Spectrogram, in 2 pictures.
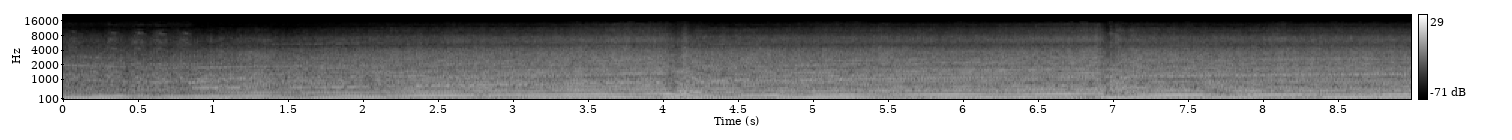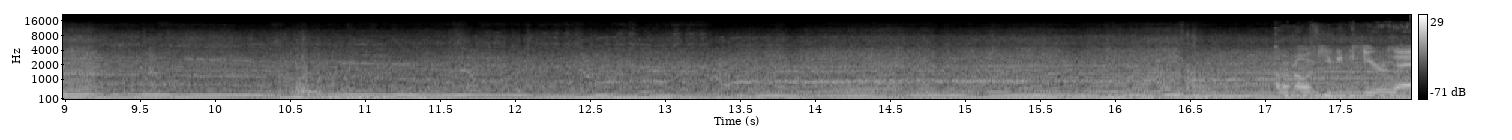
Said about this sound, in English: that nice tire sound over the curbs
